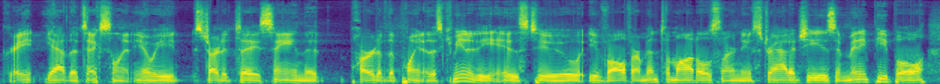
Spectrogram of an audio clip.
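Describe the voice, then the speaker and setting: A man hosting a conference fireside chat, upbeat and quick with praise, his speech full of fillers. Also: low voice, little pitch movement. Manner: upbeat, filler-heavy wrap-up talk. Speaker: host. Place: conference stage.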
